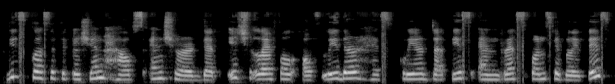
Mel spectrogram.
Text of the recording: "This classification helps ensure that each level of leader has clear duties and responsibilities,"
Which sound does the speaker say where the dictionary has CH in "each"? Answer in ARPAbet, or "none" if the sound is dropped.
CH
